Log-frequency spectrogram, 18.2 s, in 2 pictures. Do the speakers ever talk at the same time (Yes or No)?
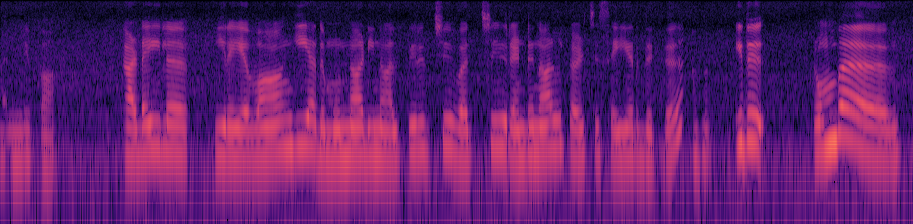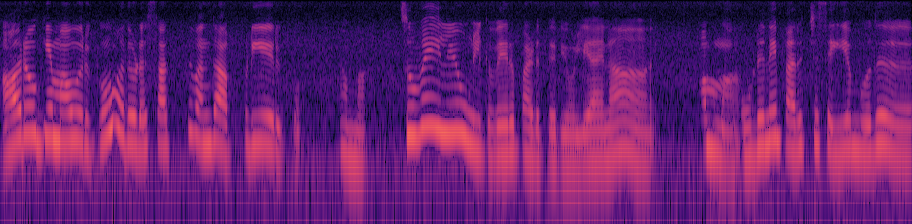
No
